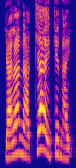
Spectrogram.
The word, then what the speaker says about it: やらなきゃいけない: 자, 이것이 회화체에서 발음이 축약이 됩니다. 뭐 이렇게 복잡해. 하나만 더요. 야라나캬 이케나이입니다. 야라나캬 이케나이.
